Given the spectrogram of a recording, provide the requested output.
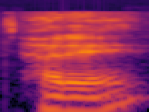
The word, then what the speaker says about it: Hare: And Hare, that's how it's pronounced. Hare, the spiritual energy of the original conscious source.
